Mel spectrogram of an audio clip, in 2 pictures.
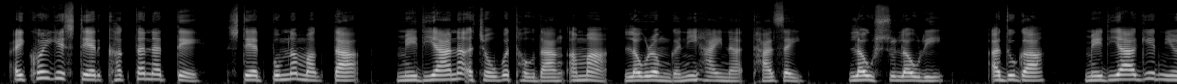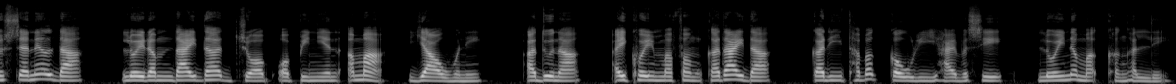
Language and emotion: Manipuri, neutral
